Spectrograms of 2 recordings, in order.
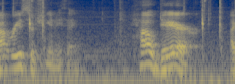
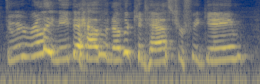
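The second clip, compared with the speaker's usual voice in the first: higher and louder, fed-up griping; exasperated complaint; 10 semitones higher, 7 dB louder than usual. Real, not acted. Streamer griping to chat about another disaster, exasperated. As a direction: whine about yet another catastrophe. Groans at new game disaster.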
